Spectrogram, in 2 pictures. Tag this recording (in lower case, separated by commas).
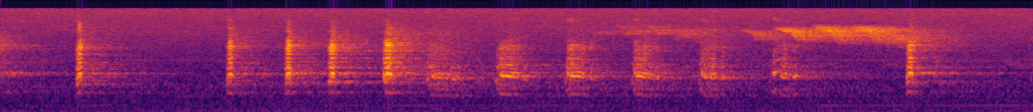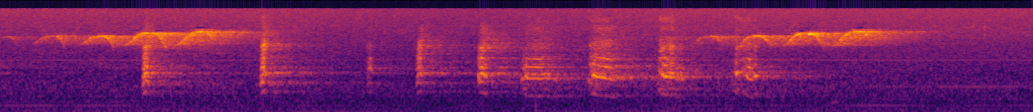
gobble, fowl, turkey, turkey gobbling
